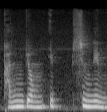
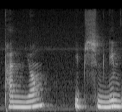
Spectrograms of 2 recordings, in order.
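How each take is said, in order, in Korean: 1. 두 번째 음절은 g 소리로 시작해요. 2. 두 번째 음절은 y 소리로 시작해요. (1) "이렇게 읽지 않고" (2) "이렇게 읽고"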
